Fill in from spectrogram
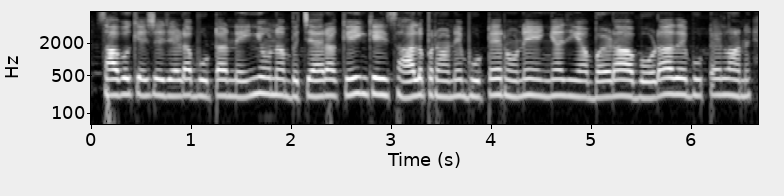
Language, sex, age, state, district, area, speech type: Dogri, female, 30-45, Jammu and Kashmir, Samba, rural, spontaneous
